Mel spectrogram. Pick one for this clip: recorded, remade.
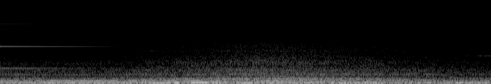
recorded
